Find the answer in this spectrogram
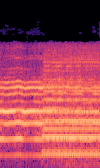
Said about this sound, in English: they're over there honking the horn and they're yelling and they're having some domestic dispute.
